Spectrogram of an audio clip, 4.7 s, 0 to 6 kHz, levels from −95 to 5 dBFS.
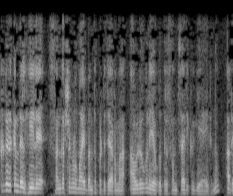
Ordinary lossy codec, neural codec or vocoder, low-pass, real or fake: none; none; 5.4 kHz; real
